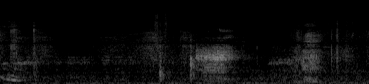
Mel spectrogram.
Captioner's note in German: Grunzen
